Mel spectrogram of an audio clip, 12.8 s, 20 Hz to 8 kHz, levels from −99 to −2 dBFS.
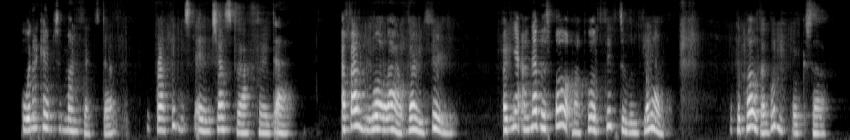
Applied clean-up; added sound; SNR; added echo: neural mask model DeepFilterNet 3.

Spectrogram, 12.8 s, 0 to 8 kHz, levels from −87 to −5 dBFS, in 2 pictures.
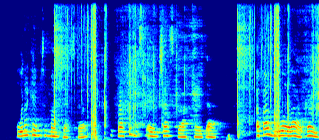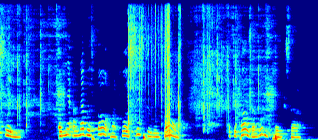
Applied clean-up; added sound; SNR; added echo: classical method WPE with log-MMSE.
